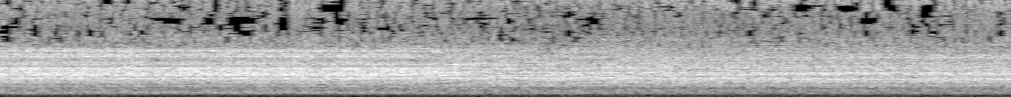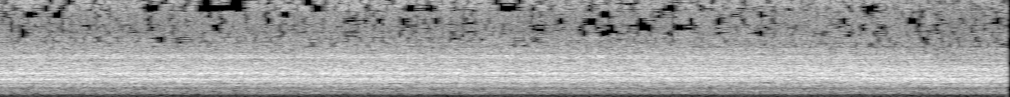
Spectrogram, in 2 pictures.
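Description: Home-built milling machine running with its Z-axis power feed engaged, driving the knee's jack screw: a steady whir with a faint hum under it.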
